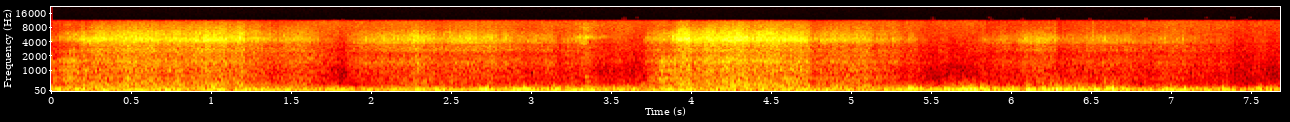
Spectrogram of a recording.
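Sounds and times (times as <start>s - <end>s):
sedated polar bear breathing on slushy sea ice in the Chukchi Sea: 0.0s - 7.6s
wind noise: 0.0s - 7.6s.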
